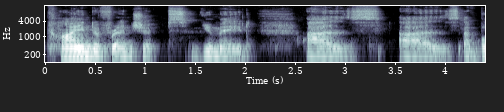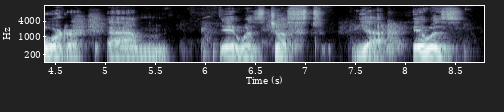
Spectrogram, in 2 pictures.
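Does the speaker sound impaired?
Yes: stammer; cannot read prepared text aloud, hesitates on important stress words, stammers less when improvising; here repeated sounds, prolonged sounds.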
